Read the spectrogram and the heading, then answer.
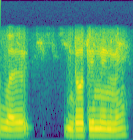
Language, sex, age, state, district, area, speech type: Hindi, male, 30-45, Uttar Pradesh, Mau, rural, conversation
